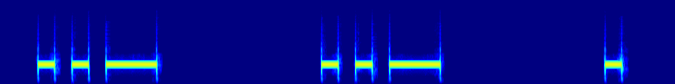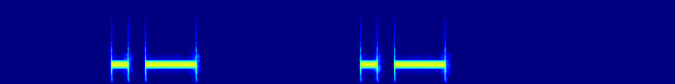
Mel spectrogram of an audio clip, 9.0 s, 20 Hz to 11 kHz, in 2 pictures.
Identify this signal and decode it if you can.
Morse code, heard as a keyed tone, about 11 wpm, spaced as for 6 wpm, 800 Hz. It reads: UUEAA
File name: LEZIONI / 2 UHDN / 2 U ws 10wpm 2017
